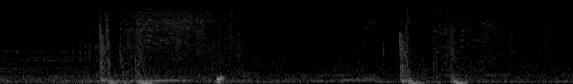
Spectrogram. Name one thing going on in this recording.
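Game spell effects burst with loud whooshes and thuds.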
